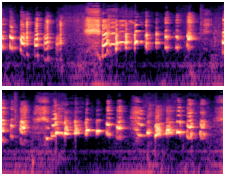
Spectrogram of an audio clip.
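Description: People laughing in a sustained fit: rapid, repeated bursts of laughter with brief catches of breath between them.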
